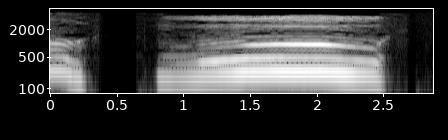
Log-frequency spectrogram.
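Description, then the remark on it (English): A loud, drawn-out cow moo, low and steady for nearly two seconds, preceded by the brief tail end of another call; no talking. “Moo. Roar. Roar. We can all talk to the animals.”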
